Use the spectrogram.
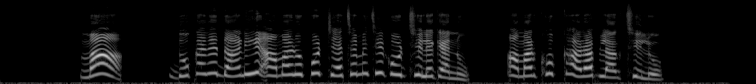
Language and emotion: Bengali, sad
